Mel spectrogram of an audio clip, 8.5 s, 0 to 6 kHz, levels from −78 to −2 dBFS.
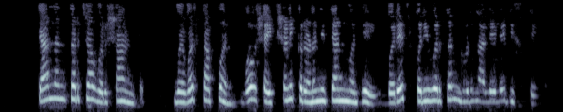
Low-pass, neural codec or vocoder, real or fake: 5.4 kHz; none; real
